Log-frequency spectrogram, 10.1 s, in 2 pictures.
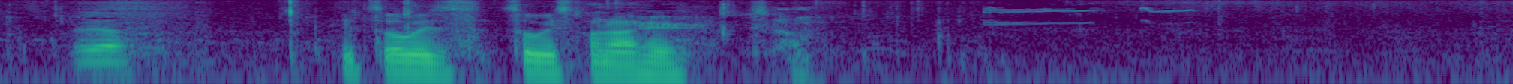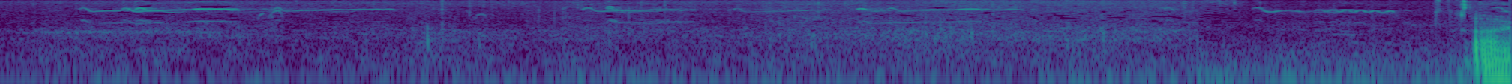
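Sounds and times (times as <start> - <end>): high bird chirps: 3.2 - 4.3, 5.1 - 10.0.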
